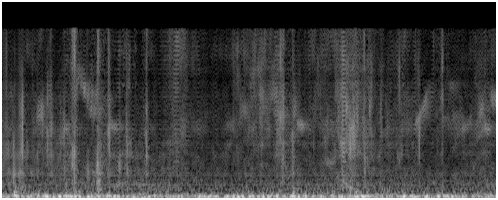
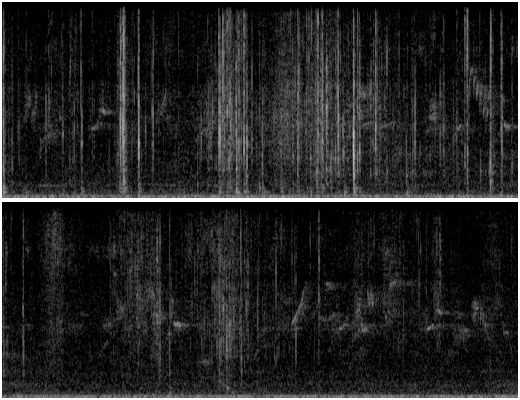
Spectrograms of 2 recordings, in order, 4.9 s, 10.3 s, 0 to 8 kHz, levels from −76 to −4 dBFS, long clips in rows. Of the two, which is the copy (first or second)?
first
